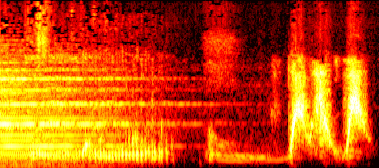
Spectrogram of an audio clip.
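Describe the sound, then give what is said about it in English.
A loud, rumbling big-cat roar opens, fades into a low growl, then two sharp rising snarls burst out forcefully near the end. “In a world where Carolina Panthers fans have an insatiable thirst for Panthers news and opinions, only one podcast roars ferociously.”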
